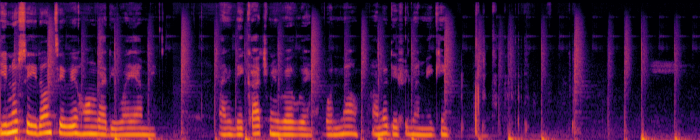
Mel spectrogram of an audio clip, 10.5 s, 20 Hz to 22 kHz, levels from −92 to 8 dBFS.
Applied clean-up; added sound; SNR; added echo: none; Tambourine / Drum / Drum kit; 12 dB; none.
